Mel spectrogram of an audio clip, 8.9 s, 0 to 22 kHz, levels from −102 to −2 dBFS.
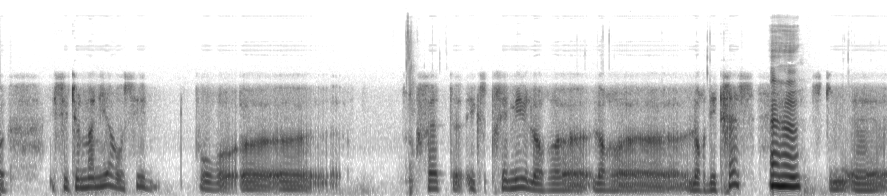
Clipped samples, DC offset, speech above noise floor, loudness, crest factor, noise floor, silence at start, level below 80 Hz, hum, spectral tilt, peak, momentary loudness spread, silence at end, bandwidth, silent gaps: under 0.1%; under 0.1%; 36 dB; -26 LUFS; 24 dB; -62 dBFS; 0 s; -64 dBFS; none; -6.5 dB/octave; -2 dBFS; 16 LU; 0 s; 12 kHz; none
